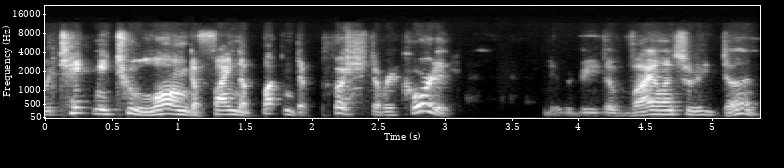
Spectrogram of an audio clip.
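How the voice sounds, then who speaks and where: With a somewhat breathy, fairly high-pitched voice, a man speaks at a fairly quick pace with lively intonation, in a dry, close sound with no echo. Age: 60s. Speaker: actor. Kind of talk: casual chat.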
